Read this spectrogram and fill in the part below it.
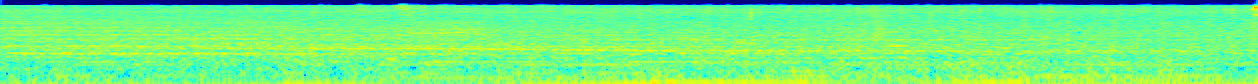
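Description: Steady rainfall in the Cloudpunk video game, a soft, even hiss of rain on surfaces with a faint low hum beneath, constant and unbroken throughout.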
